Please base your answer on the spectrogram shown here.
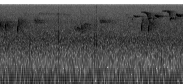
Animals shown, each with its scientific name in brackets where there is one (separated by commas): Wood Thrush (Hylocichla mustelina), Red-eyed Vireo (Vireo olivaceus), Blackburnian Warbler (Setophaga fusca)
